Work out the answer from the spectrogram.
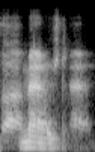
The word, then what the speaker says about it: Majd: And how do you say your first name? Maj? Yeah, it's Majd. Maj. Okay.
